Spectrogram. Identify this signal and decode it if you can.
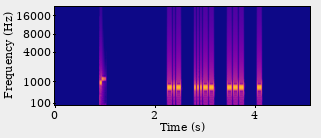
Morse code, heard as a keyed tone, about 40 wpm, spaced as for 23 wpm, 700 Hz. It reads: K3OT
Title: USA Call Signs - 4 Characters - 3x Character Spacing - 40wpm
